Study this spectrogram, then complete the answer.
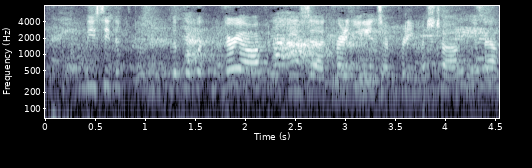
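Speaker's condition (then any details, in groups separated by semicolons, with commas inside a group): No condition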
